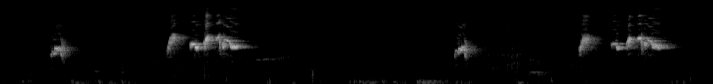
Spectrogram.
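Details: Red-whiskered bulbul singing: two pairs of bright, warbled phrases, each a short chirp followed by a longer rich gurgling run, repeated about four seconds apart with quiet gaps between.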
